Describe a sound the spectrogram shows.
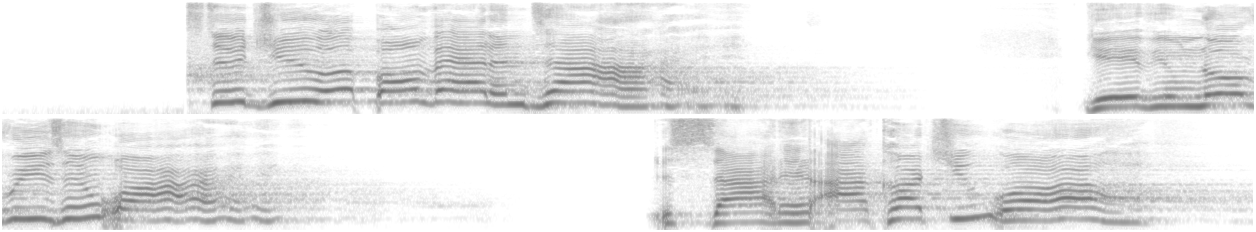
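A woman sings powerfully with wide vibrato in long, held phrases.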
